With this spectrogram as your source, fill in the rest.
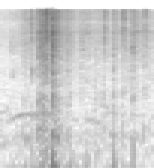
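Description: Pigeons, including teddy, Saharanpuri, gola and racer breeds kept for sale, give a short, soft, nearby coo over low background murmur.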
